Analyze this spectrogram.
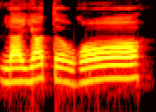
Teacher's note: The pronunciation of ghain, it is pronounced from the top part of the throat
